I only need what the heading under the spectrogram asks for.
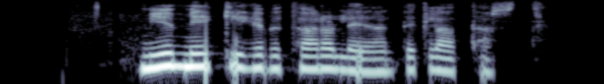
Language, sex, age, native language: Icelandic, female, 40-49, Icelandic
